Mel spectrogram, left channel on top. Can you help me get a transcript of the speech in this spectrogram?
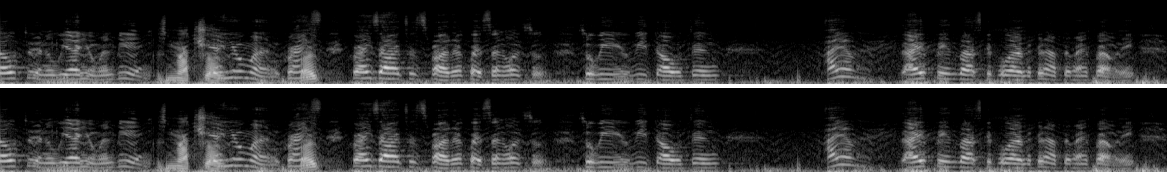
to doubt, we are human beings. It's natural. We're human. Right? Christ asked his Father a question also. So we doubt, and I play basketball, looking after my family.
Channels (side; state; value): both; identical; correlation 1.00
